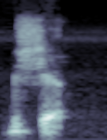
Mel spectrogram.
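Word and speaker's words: Michel: You stop Sony Michael. I forget the exact pronunciation. Sony Michelle. – Michelle, okay, thank you.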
